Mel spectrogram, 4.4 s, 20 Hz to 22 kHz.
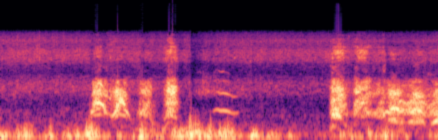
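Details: Kangal dogs in their village surroundings: short harmonic barks in a quick pair near one second, another at about 1.7 seconds, then a louder run of barks toward the end over low rumbling background noise.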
